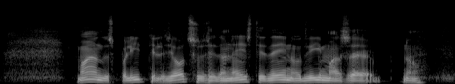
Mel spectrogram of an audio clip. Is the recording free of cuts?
yes; 0 cuts

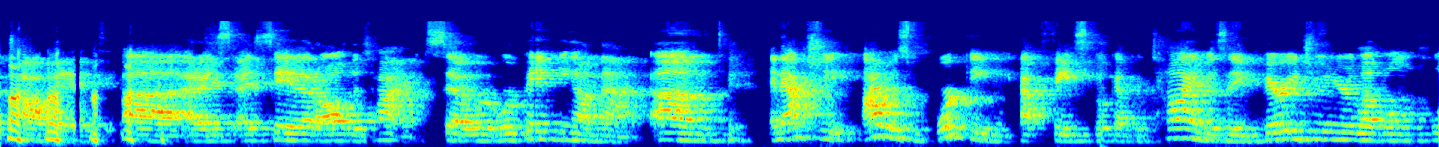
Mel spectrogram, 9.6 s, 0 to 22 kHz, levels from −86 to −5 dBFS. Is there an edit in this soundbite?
yes; 1 cut; at 4.8 s

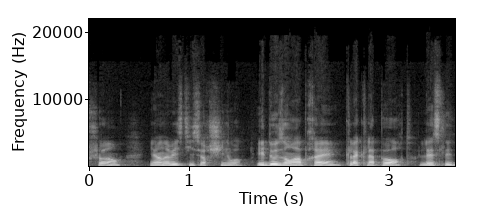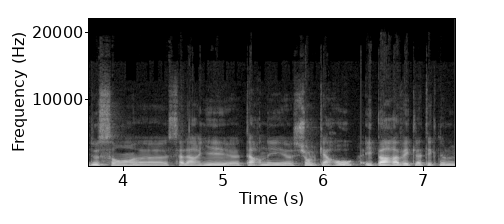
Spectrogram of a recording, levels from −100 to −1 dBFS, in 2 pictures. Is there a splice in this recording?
yes; 1 cut; at 1.6 s

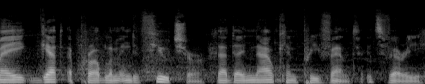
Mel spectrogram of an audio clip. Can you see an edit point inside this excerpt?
yes; 1 cut; at 2.1 s

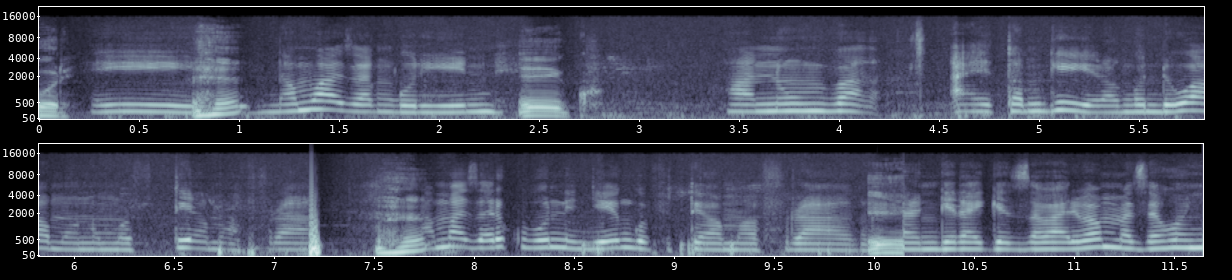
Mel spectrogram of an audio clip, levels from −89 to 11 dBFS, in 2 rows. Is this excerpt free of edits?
no; 1 cut; at 10.2 s

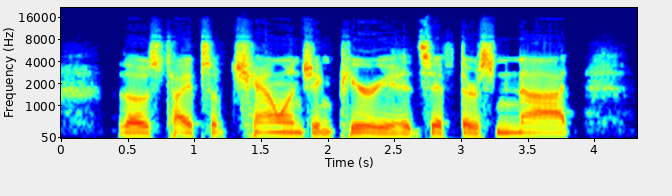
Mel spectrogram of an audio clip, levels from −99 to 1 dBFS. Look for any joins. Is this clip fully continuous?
yes; 0 cuts

